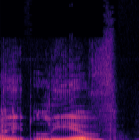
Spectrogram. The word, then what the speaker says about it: Lviv: From the capital of Kyiv to Lviv? I don't know how to... I'm butchering these names, but... – Kyiv? – Yeah. – Lviv? – Yep.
